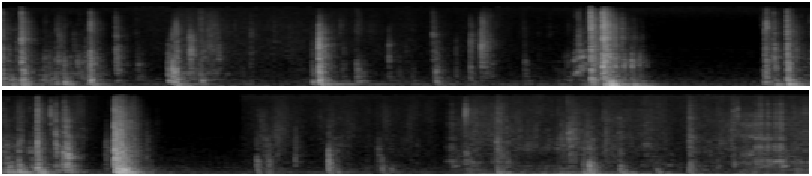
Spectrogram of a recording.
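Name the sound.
sticking door being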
